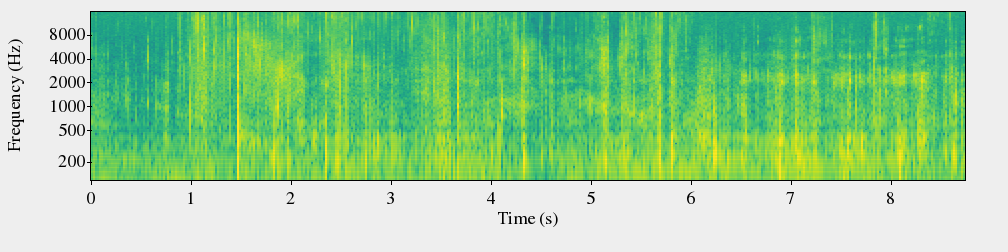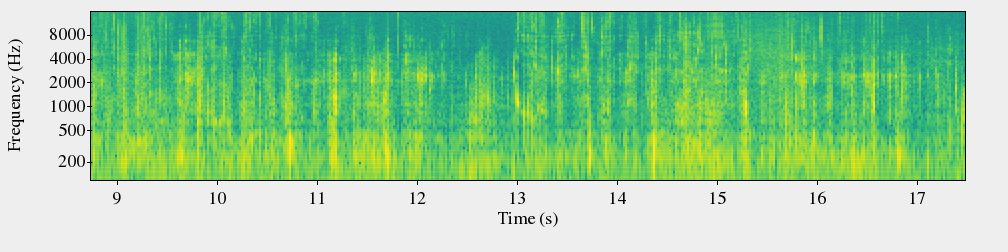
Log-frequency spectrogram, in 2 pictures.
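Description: Close-miked biting and chewing of a cheese pizza slice wrapped around a sausage. A crunchy bite comes about a second and a half in, then steady, wet chewing with crackling crust.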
